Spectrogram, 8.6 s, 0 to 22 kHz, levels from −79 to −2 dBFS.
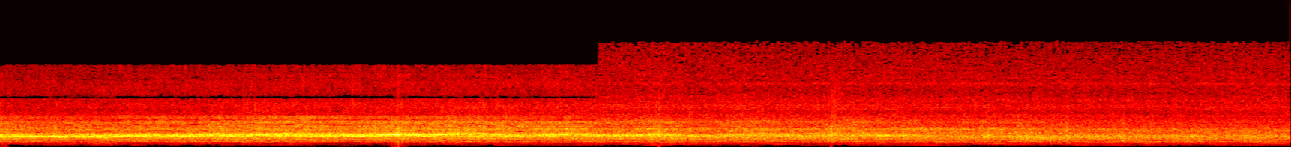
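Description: The clip is an everyday sound recording, and it shows an adaptive stream starting at a low bitrate. From 0.0 to 4.0 s the treble is thin and partly synthetic, with nothing above 12.3 kHz, and codec artefacts are strong. This fits a 16 kbit/s HE-AAC start. At 4.0 s the quality jumps up with no gap, which points to a switch to about 96 kbit/s AAC-LC. The player began cheaply, measured the connection, then stepped up.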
